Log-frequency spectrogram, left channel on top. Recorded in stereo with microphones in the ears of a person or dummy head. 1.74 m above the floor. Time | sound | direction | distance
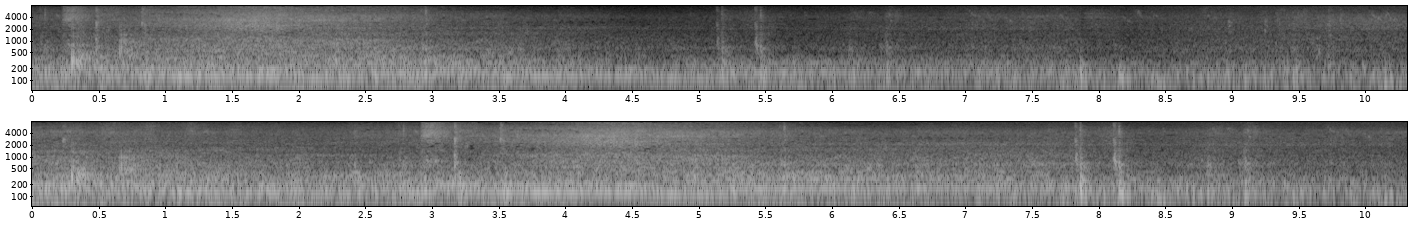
0.3 | running footsteps | centre (ahead or behind) | 1.8 m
